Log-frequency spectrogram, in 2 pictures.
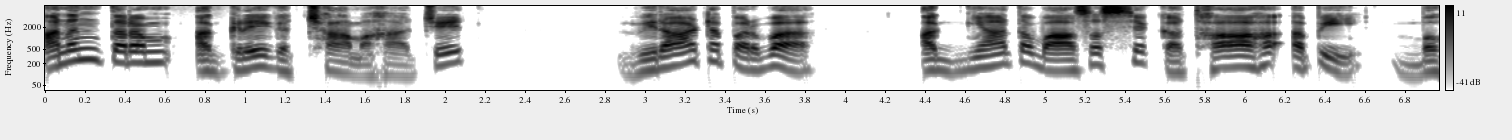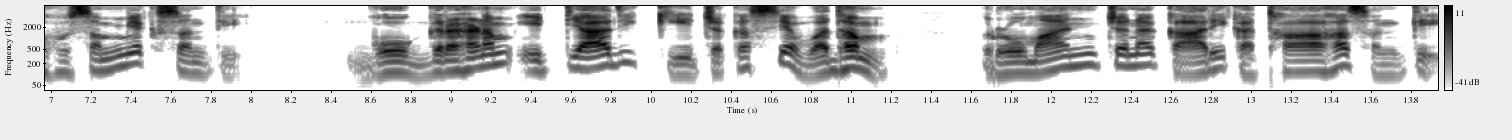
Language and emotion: Sanskrit, neutral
